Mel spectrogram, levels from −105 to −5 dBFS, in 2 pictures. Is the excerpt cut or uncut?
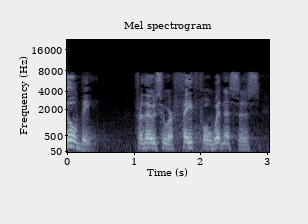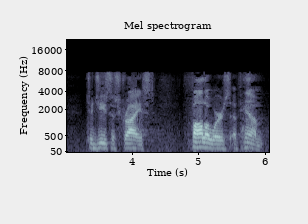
uncut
